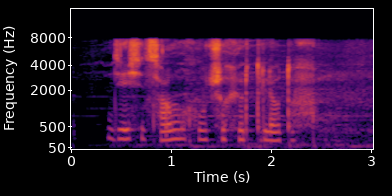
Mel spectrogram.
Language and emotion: Russian, neutral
